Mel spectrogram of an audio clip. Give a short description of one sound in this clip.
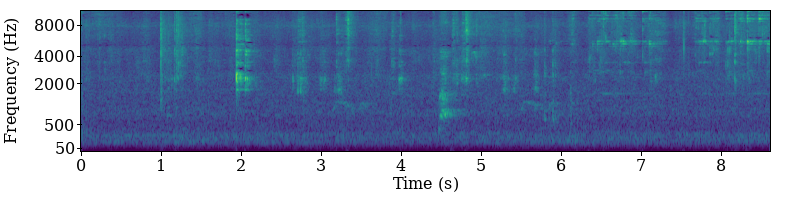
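Plastic toys clatter and clack as children handle them.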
